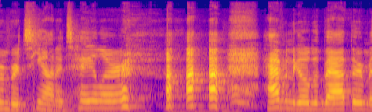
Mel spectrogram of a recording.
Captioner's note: Serena laughing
